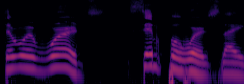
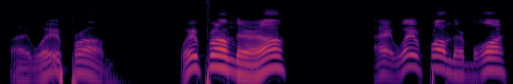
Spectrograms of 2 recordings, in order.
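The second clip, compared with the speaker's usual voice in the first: throaty put-on interrogator with punched words; phlegmy mock accusation; 3 semitones lower, 7 dB louder than usual. Shown as a demonstration. Comedian redoing a stranger's challenge properly, phlegmy mock accusation. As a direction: imitate a suspicious questioner through phlegm. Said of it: "phlegm it up".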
